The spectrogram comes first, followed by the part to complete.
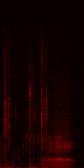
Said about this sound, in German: Ach, diese Tastatur macht mich noch verrückt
